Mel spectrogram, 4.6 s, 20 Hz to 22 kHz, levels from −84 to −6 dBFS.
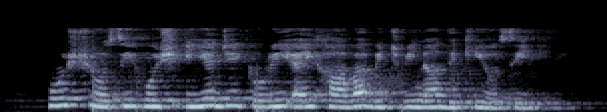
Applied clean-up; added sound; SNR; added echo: neural separator model SepFormer DNS4.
